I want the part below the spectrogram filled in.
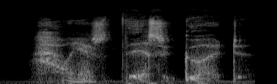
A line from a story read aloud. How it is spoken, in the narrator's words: The whisper passed through Abraham's mind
